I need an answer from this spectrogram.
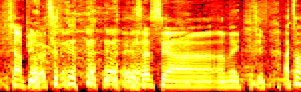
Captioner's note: laughs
